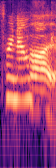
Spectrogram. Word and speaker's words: Keil: But it's pronounced Kyle. Kyle, spelled Keil.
